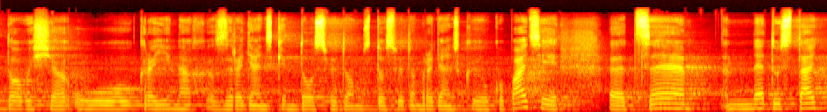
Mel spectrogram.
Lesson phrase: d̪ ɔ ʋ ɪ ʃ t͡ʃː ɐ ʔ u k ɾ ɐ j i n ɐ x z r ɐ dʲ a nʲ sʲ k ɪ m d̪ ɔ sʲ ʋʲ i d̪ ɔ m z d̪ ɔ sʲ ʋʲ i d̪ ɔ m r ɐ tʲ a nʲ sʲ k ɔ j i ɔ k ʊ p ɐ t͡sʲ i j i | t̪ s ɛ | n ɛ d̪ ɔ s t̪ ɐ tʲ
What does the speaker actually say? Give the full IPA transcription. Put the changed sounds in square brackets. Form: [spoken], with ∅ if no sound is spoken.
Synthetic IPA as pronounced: d̪ ɔ ʋ ɪ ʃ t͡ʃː ɐ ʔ u k ɾ ɐ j i n ɐ x z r ɐ dʲ a nʲ sʲ k ɪ m d̪ ɔ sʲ ʋʲ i d̪ ɔ m z d̪ ɔ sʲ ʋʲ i d̪ ɔ m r ɐ [dʲ] a nʲ sʲ k ɔ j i ɔ k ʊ p [ɑ] t͡sʲ i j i | t̪ s ɛ | n ɛ d̪ ɔ s t̪ [ɑ] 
